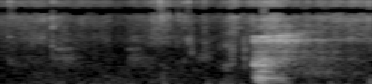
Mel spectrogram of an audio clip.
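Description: A single short bark from a young black pit-bull-type puppy, about a second and a half in, with its pitch dropping slightly.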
